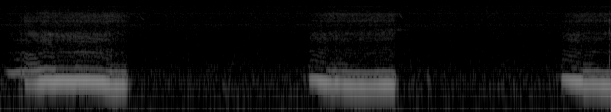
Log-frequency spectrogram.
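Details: Pet American Shorthair named Mako asleep and snoring: three droning, humming snores with a steady low pitch, the first lasting over a second, the next two shorter, spaced by two to three seconds of near silence indoors.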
